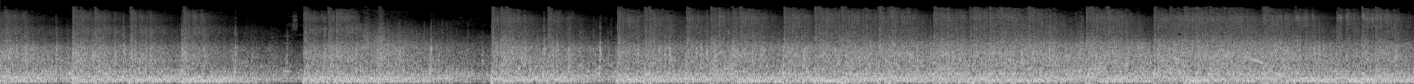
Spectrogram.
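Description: Firecrackers packed inside a burning effigy going off in a dense, continuous volley of rapid bangs and crackles. It steps up in loudness about three and again about five seconds in, then holds at full intensity.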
